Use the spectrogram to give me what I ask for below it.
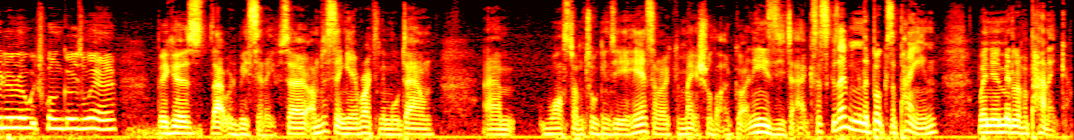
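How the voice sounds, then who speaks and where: His voice is on the low side yet fairly bright, with slight background noise in the recording. This English-accented man is a let's play commentator, casually joking at his own expense over his gameplay footage. He recorded the headset voice-over later in a room at home, and it was dubbed in post-production.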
